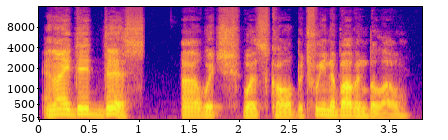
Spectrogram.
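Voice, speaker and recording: A man from Denmark whose first language is Danish talks in a casual, conversational way as an interviewed author. His voice sits at an average pitch, and the sound is very dry, with little room on it. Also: normal speed, dry recording.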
